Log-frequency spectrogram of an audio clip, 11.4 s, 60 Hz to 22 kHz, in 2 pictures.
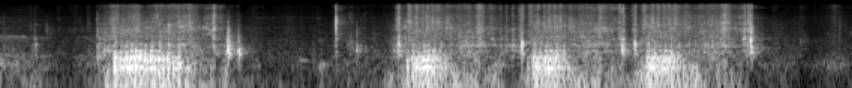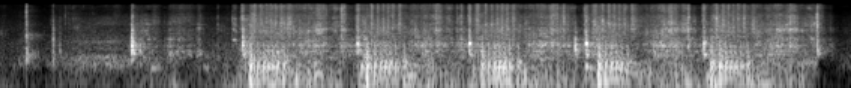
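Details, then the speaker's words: Stihl MS 260 chainsaw after fitting a new spark plug. Repeated cord pulls give short raspy bursts that sputter and die without catching, so the problem is something other than the plug; owner had earlier altered a carburetor adjustment screw. "Et merde, il y a un problème autre que la bougie."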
